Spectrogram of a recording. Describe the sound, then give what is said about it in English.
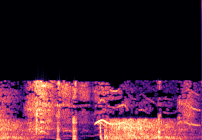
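Gunshots: a few sharp, loud bangs burst out in quick succession, separated by short gaps and a longer stretch of dense noise. “Hold on. Got to reload. Who are you shooting? What? Who are you shooting?”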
